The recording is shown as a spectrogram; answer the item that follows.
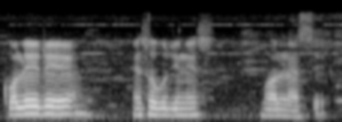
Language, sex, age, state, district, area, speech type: Odia, male, 18-30, Odisha, Bargarh, urban, spontaneous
